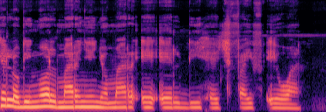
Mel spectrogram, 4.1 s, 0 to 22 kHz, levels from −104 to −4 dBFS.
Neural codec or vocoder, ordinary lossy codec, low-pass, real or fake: none; none; none; real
